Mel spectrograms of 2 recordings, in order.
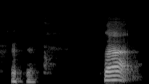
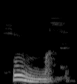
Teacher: Jadi si ujung lidahnya itu ditempelkan ke gigi seri.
